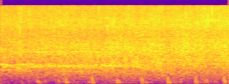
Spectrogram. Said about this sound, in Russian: Аплодисменты дирижеру нашому.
